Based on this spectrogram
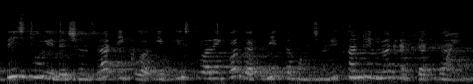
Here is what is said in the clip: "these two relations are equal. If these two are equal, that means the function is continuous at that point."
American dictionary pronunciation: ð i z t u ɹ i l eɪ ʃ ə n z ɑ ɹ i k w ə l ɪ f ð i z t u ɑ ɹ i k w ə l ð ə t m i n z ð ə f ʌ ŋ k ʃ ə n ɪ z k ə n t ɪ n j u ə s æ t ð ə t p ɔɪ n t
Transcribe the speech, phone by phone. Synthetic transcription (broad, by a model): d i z t u ɹ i l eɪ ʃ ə n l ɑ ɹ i k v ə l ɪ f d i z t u ɑ ɹ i k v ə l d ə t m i z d ə f ʌ ŋ k ʃ ə n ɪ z k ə n t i n j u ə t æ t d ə t p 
